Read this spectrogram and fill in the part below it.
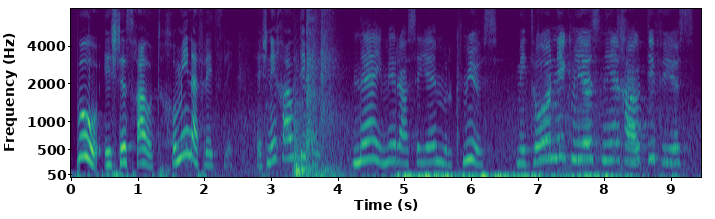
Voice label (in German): Gemüse Werbung; Hurni; Golaten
